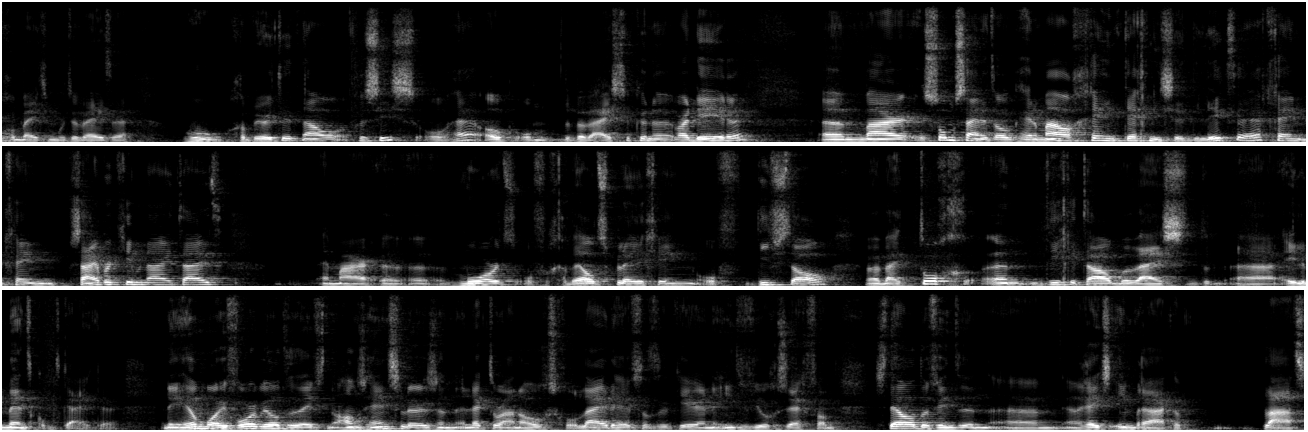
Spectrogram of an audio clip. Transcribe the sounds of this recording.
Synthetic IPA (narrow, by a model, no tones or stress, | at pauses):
ɔχənbejcəmutənʋejtə | ɦuχəbøːɹt̚dɪtnawprəsisɦɛʔowkɔmdəbəʋɛjstəkɵnəʋaːɹdɪːɾə | maːɹsɔmsɛjnɦətowkɦeləmaːlˠχejntɛχnisədelɪk̚təɦɛχejnχejnsɑjbəɹkriminaːlitɛjt | ɛnmaːɹmoːɹtɔ̰fχəʋɛlˠtsplejχɪŋɔ̰fdifstɑlˠʋaːɹbɛjtɔχəndiχitaːlˠbəʋɛjs | ḛjləmɛntkɔmtkɛ̰jkə̰ | ɛnənɦɪːlˠmojvʊːɹbɪːlˠttɦejftɦɑnsɦɛnsələɹzənḛlɛk̚tɔɹaːndəɦowχəsχo̰ːlˠlɛjdəɦejftɑtənkɪːɹənənʔɪ̰ntəɹvjuχəzɛχtfɑ̰n | stɛlˠdəvɪntənənrejksɪnbraːkə | plaːts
